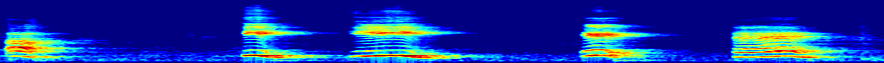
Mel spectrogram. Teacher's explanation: जीभ का जो अगला हिस्सा है वो इनको बोलने में काम कर रहा है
